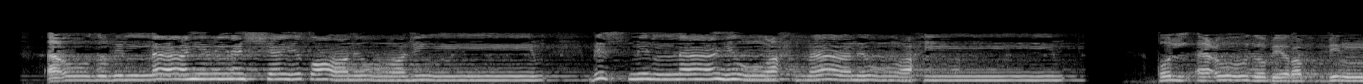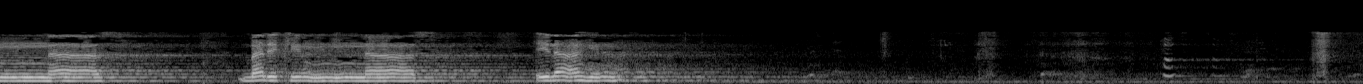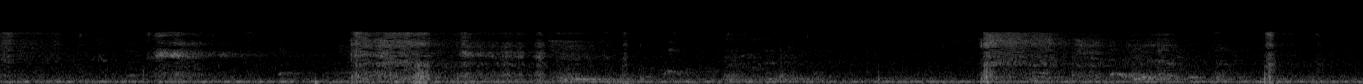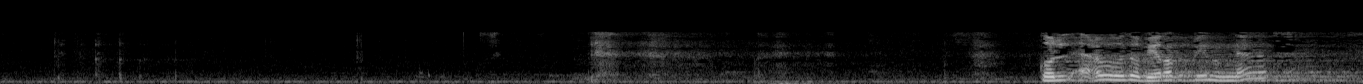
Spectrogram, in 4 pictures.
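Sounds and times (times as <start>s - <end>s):
person reciting: 0.3s - 10.9s, 11.5s - 22.7s, 50.6s - 54.5s.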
